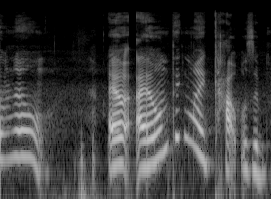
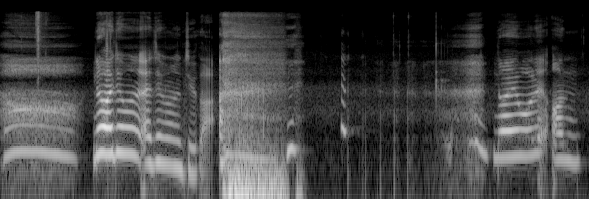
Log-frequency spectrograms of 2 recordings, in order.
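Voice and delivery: fast, loud, high yelp of protest; panicked protest; 4 semitones higher, 7 dB louder than usual. Real, not acted. Gamer objecting to the game's option, panicky protest. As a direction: gasp and rush out a loud refusal. Game does something she doesn't want.

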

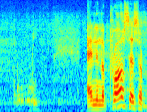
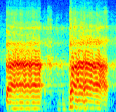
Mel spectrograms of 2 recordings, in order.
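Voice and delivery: loud bleating goat noise; 3 semitones higher, 7 dB louder than usual. Retold or imitated. Preacher mimics the goat that interrupts his prayer, loud bleating.

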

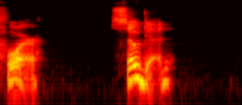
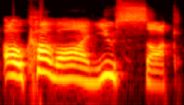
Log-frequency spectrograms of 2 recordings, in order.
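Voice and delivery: exasperated shout; 3 semitones higher, 11 dB louder, slower than usual. Real, not acted. Player protests the opponent's card, exasperated shout. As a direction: shout it in frustration.

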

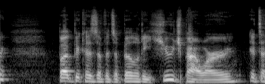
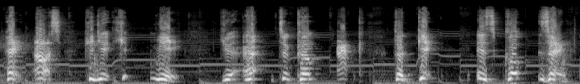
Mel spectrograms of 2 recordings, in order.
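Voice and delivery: high, loud slow calls from afar; urgent calling out; 12 semitones higher, 8 dB louder, slower than usual. Acted. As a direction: shout a warning across distance.

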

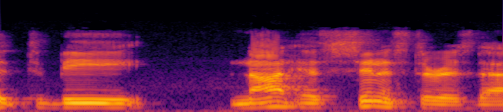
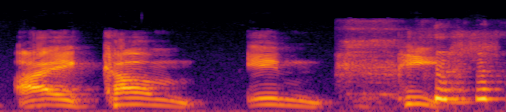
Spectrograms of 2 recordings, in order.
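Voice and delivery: very slow, higher put-on voice; slow Tonto-style speech; 10 semitones higher, much slower than usual. Actor imitating Hatham greeting her in slow movie-Indian talk. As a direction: drag out each word like a movie cliché. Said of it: "Why are you speaking so slowly?".

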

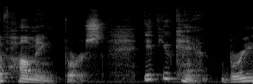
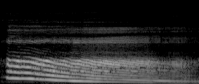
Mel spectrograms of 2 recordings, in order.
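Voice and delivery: yawning sigh; 4 dB louder than usual. Shown as a demonstration. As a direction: open yawn sigh on ah. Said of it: "Do a couple more".

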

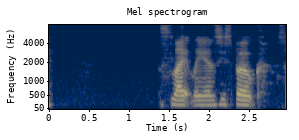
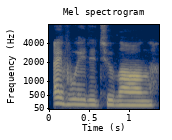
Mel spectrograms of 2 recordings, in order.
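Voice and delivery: hissed menace. A narrator's reading. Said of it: "he hissed".

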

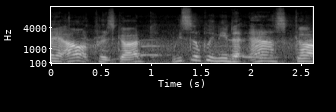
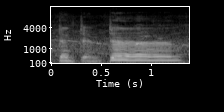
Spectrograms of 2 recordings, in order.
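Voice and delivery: ominous dun dun dun; 5 semitones lower, 3 dB quieter, much slower than usual. Pretend. Ominous suspense sound effect.

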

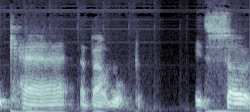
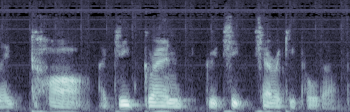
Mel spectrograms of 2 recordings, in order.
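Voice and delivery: ordinary talk, nothing marked

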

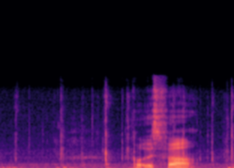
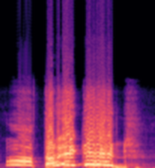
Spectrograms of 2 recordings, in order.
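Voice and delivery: very high, loud triumphant yell; exultant shout; 15 dB louder than usual. Real, not acted. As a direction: scream it with sheer elation. Celebrates another success in game.

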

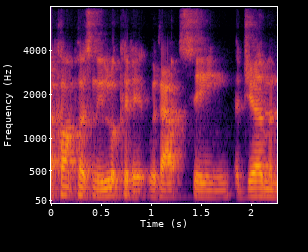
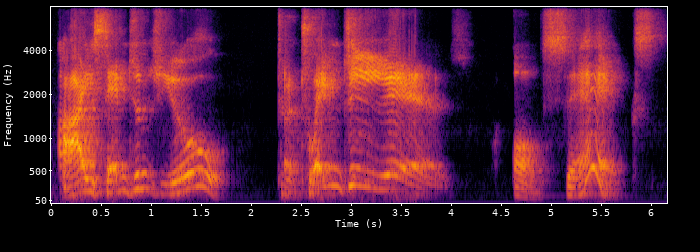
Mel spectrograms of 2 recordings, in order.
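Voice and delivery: high, very slow pompous judge; 10 semitones higher, much slower than usual. Acted. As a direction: hold each word like a grand verdict. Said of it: "got Sex Judge".

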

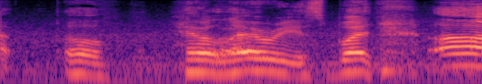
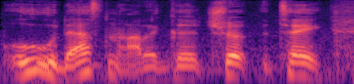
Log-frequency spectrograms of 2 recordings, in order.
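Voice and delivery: ordinary talk, nothing marked

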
